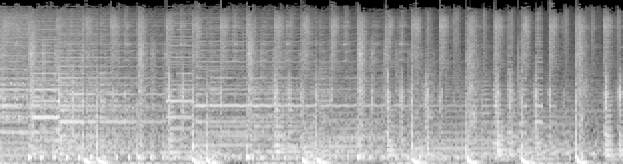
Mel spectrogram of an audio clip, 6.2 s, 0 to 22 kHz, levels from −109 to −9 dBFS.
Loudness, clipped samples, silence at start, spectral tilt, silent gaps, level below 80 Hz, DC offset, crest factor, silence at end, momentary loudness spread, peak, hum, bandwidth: -13 LUFS; under 0.1%; 0 s; -5 dB/octave; none; -18 dBFS; under 0.1%; 12 dB; 0 s; 5 LU; 0 dBFS; none; 19.5 kHz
